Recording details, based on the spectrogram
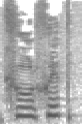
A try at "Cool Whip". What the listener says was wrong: Why are you saying it like that? Oh, you're saying Cool Whip. You're putting a lot of emphasis on the H.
